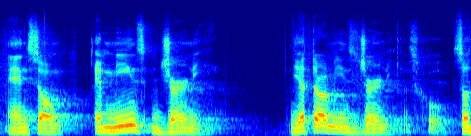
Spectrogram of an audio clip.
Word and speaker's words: Yathra: It's YATHRA, but I added a T, so YATHRA is how Yatra. Yatra.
